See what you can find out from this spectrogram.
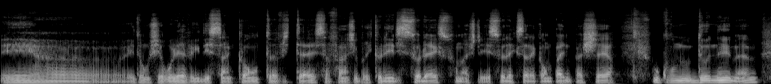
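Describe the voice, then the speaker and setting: A man talks at a fairly quick pace. His intonation is fairly even, and the sound is dry and close with no echo. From south-west France, Landes. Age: 60s. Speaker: motorcycle parts business owner. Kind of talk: podcast interview. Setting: in company premises. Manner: calm and understated; halting, many hesitations.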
